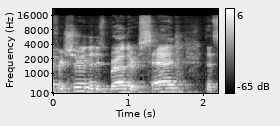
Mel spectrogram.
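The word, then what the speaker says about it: Cedd: We know for sure that his brother Ced, that's spelled C-E-D-D.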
